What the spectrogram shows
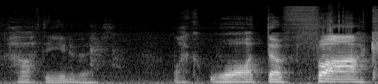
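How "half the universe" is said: whisper, quieter. Recounting watching a movie, retelling what someone whispered during it. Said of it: "Jenny whispered to me".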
